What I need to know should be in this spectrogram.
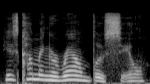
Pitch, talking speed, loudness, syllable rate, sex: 185 Hz, 160 wpm, -17 LUFS, 5.7 syllables/s, female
